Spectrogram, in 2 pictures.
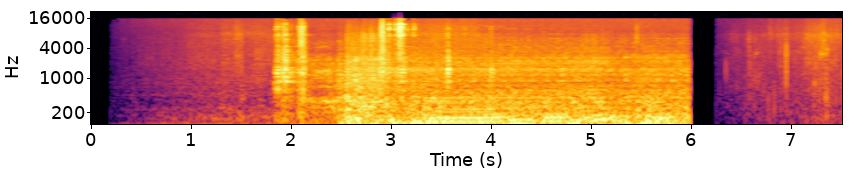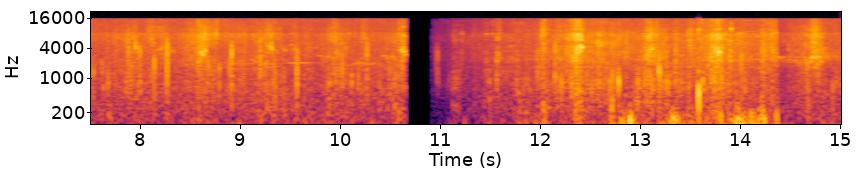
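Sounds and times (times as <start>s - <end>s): car starter cranking: 1.8s - 4.4s
car engine idling: 2.2s - 6.0s.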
